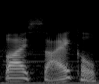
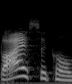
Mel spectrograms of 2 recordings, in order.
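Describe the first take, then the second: First: The ending is said fully like 'cycle'. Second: The ending is reduced, not said like 'cycle'. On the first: The speaker calls it wrong. "I keep reading bi and then cycle and throwing them together" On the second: The speaker calls it right. "Everyone pronounces it bicycle"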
